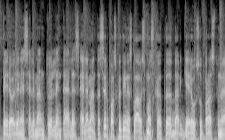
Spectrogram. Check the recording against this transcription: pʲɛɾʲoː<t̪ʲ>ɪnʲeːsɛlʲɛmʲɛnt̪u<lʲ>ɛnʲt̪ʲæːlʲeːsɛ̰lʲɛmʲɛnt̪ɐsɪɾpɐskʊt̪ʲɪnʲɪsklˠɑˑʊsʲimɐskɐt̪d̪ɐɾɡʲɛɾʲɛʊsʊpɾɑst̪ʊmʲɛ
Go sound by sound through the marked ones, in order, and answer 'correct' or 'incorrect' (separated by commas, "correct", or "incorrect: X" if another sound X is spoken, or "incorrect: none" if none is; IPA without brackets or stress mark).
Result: incorrect: d̪ʲ, correct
